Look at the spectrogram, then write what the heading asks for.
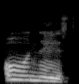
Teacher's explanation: Esse H é mudo. O primeiro som que nós temos é som de uma vogal.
